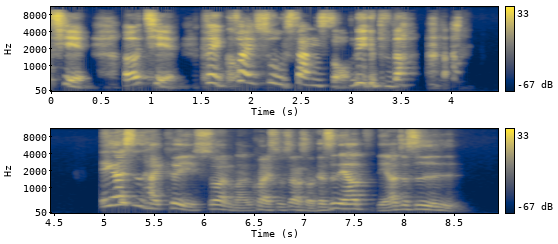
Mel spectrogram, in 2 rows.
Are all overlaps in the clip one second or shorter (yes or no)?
yes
